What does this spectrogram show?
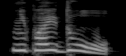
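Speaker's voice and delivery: slow, high, loud refusal; drawn-out shout. Acted. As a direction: stretch out the cry of defiance. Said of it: "почти выкрикнула я". (медленный громкий выкрик отказа)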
